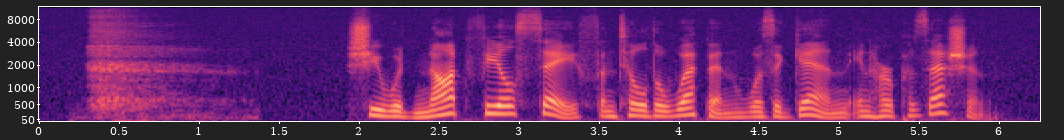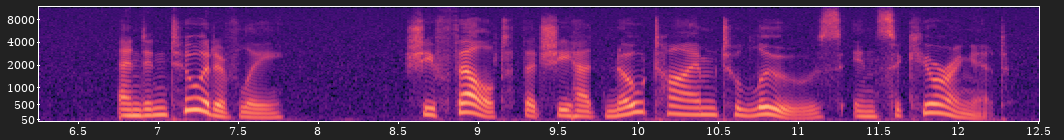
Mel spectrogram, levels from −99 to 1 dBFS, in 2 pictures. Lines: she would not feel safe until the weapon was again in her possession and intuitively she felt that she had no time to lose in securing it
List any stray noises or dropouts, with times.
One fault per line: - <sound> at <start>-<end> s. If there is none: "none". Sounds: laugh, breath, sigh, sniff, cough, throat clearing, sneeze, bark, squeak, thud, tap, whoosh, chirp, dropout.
- sigh at 0.2-1.4 s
